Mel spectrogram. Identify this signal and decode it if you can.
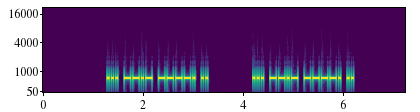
Morse code, heard as a keyed tone, about 28 wpm, 700 Hz. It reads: SQ9I SQ9I
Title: DXCC-100 Call Signs - 4 Characters - Repeated 2x - 28wpm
